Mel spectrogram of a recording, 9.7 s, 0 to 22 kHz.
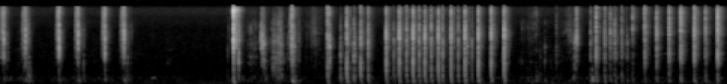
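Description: Fingertips slide the metal shutter of a green 3.5-inch floppy disk back and forth and rub its hard plastic shell and metal hub. The result is a quick series of short, bright clicks and scrapes with almost no low end, paused briefly near two seconds before a sharp, loud click. Denser runs of rapid ticks follow.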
